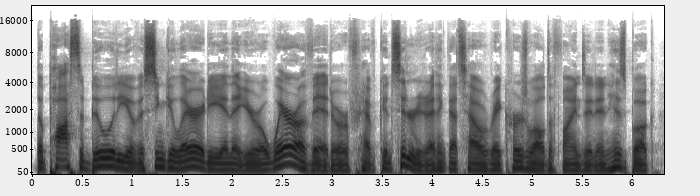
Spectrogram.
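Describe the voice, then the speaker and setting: A man's voice: on the low side, fast, darkish tone, clean tone. A man co-hosting a podcast, talking through ideas in a reflective, explanatory, conversational way. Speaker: podcast co-host. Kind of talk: conversational discussion.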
